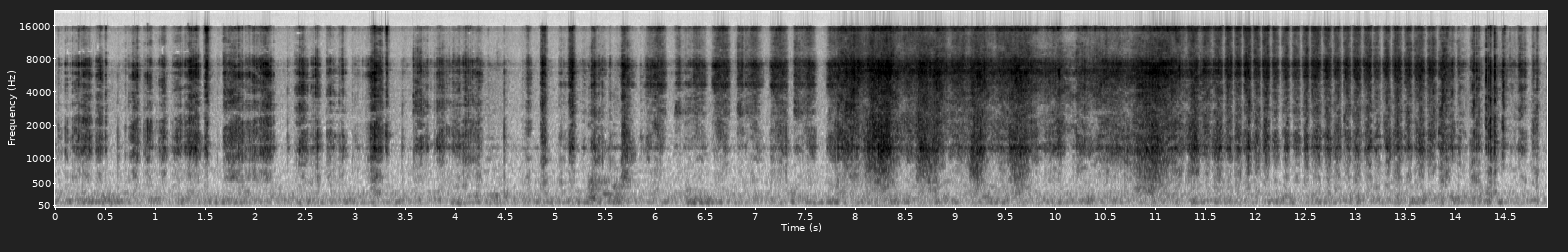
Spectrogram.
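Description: Long red-painted fingernails scratch and tap along the ridges on the flat inner surface of a white-grey corrugated cardboard box. The result is a dry, bright, rasping scratch made of quick, uneven strokes, with almost no low end. The scratching grows denser and louder from about 8 seconds on.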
